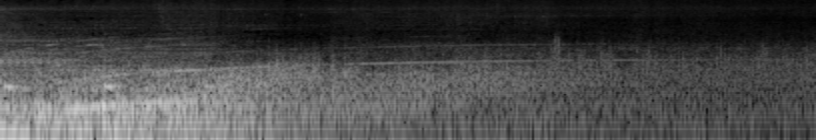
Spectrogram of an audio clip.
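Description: A motorcycle engine hums as it rides along, its pitch slowly rising as it speeds up.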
